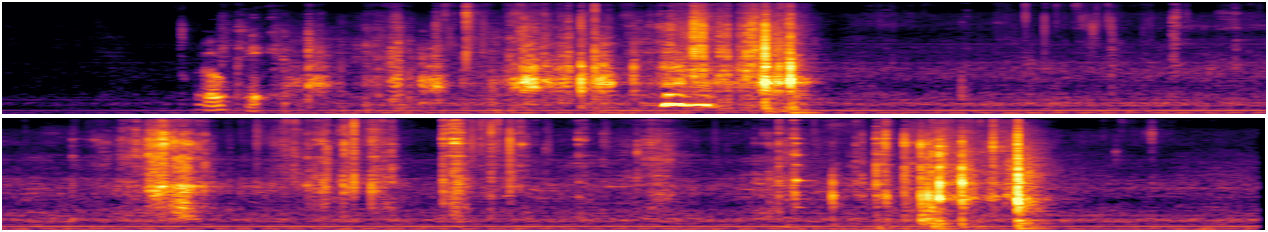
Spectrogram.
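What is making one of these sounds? A knife scrapes spread across crisp toast.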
